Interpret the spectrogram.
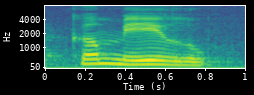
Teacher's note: a penúltima é a mais forte por exemplo a palavra camelo aqui o me é a sílaba mais forte · Aqui o ME é a sílaba mais forte, então nós temos uma paroxítona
